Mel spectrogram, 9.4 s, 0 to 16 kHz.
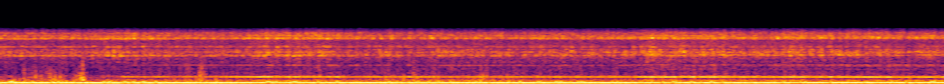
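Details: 1995 GT with an aftermarket cam, at idle: idles fast and lumpy with an annoying steady mid-pitched hum. Fixed by replacing the faulty idle air control valve.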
